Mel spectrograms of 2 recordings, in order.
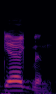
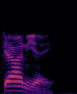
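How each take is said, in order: First: The name ends with a 'non' sound. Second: The name ends with an 'ay' sound. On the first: The speaker calls it wrong. "It's not Gagnon" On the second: The speaker calls it right. "It's Gagne. It's French"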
